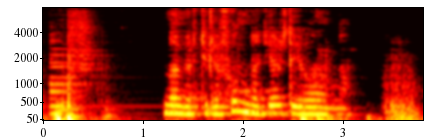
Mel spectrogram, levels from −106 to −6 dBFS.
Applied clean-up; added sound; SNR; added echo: classical method WPE with log-MMSE.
